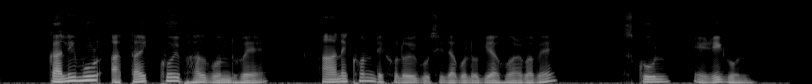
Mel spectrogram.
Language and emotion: Assamese, sad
